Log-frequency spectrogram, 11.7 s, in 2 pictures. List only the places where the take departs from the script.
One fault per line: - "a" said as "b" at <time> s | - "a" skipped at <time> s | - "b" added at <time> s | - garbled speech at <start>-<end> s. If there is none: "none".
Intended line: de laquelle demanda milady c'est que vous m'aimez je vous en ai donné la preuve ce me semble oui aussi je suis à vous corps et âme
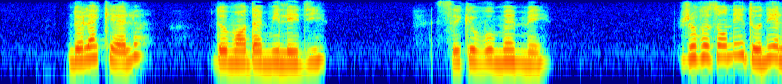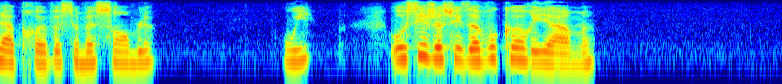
none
